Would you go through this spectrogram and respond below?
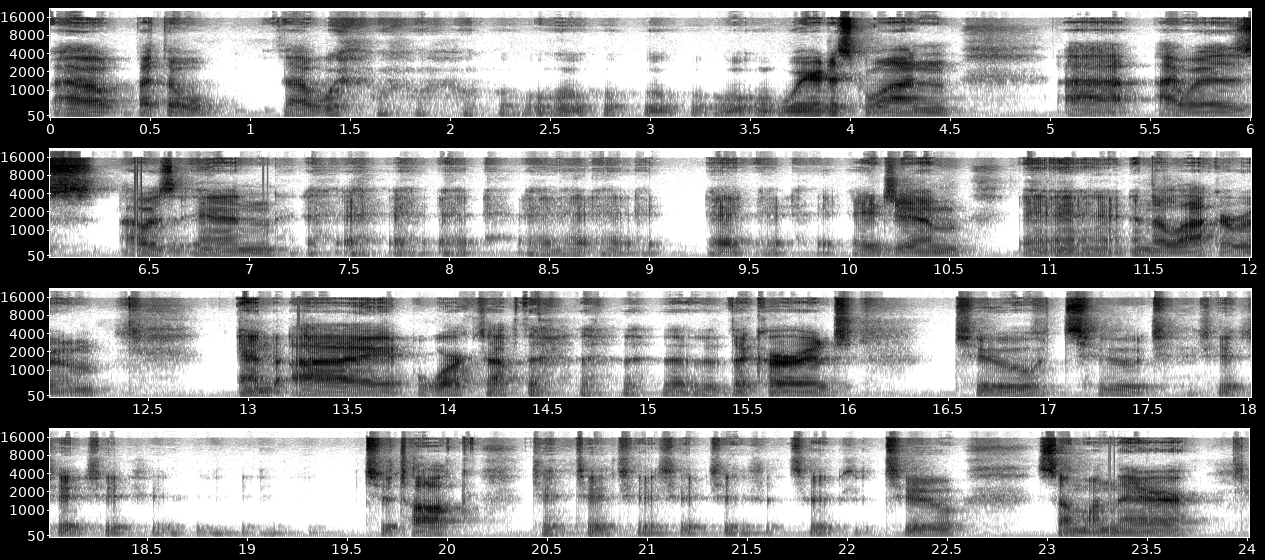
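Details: Adult male speech-language pathologist who has stuttered since age eight, worsening in his teens and currently in a period of stuttering more, with word and part-word repetitions and blocks; stuttering.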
